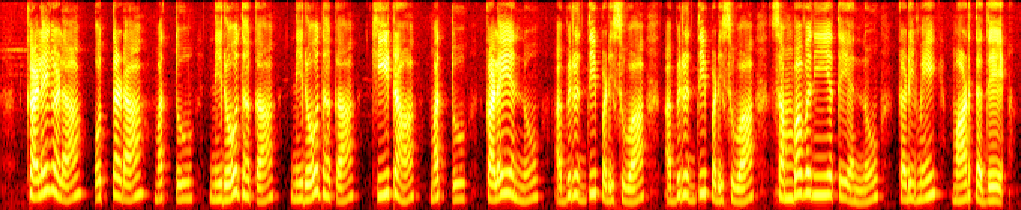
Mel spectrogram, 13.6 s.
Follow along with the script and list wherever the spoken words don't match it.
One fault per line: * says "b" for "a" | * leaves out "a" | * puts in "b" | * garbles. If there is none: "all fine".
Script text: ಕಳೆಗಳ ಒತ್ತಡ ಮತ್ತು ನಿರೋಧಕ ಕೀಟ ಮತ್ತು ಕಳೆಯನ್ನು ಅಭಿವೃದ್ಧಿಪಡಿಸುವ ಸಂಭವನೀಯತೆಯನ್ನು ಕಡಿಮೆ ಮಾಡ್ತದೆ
* puts in "ನಿರೋಧಕ"
* puts in "ಅಭಿವೃದ್ಧಿಪಡಿಸುವ"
